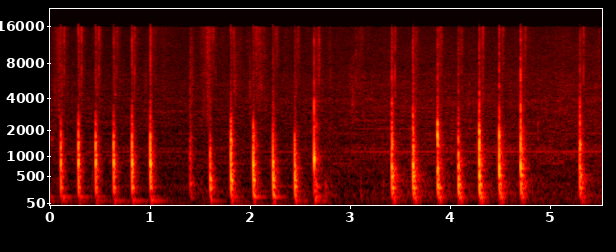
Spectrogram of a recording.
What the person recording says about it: Listen as I rap on some of this wood so you can hear how solid the stuff is.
